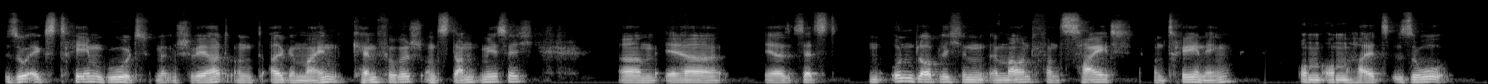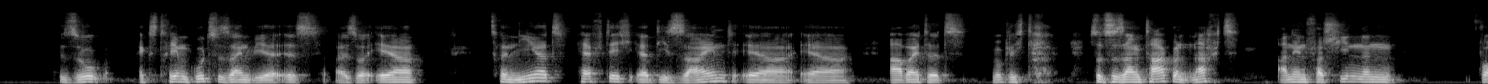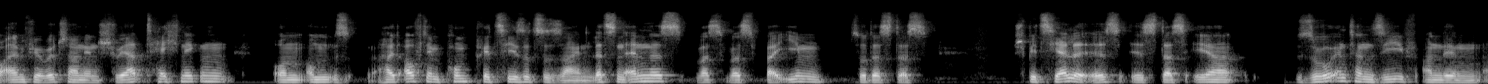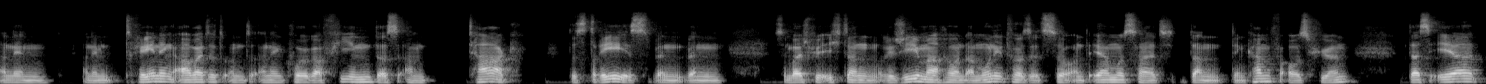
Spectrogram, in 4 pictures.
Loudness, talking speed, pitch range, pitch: -19 LUFS, 125 wpm, 100-120 Hz, 110 Hz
